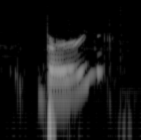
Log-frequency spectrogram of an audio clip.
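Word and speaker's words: Byrne: it how do you how do you say that b y r n e burn uh gave the order I would assume burn okay that's kind of what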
